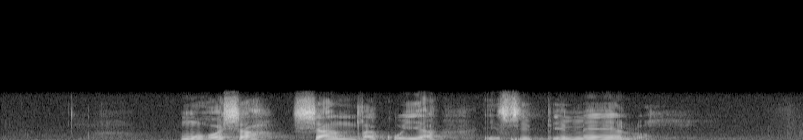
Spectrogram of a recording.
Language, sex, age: Tsonga, male, 22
